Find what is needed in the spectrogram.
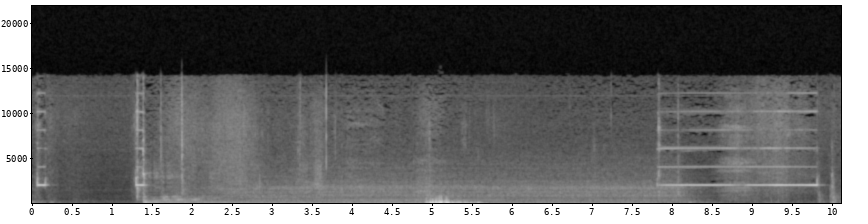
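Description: Admiral microwave oven starting with a click and a short beep, then running with a steady electrical hum; a dull thump sounds near the middle. The hum stops near the end and the oven's end-of-cycle tone sounds for about two seconds.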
